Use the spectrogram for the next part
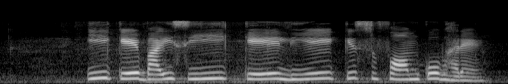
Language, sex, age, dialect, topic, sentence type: Hindi, female, 18-24, Kanauji Braj Bhasha, banking, question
